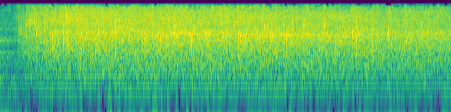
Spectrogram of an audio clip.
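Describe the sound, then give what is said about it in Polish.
Sustained, enthusiastic applause from a large audience greeting TV Trwam viewers and Radio Maryja listeners at a regional meeting of children's rosary circles in Mordarka, Divine Mercy parish, Tarnów diocese, Poland: many hands clapping in a dense, even roar that starts abruptly and holds steady at full loudness, with no voices standing out. “Tymi słowami witamy i pozdrawiamy bardzo gorąco i serdecznie wszystkich widzów telewizji Trwam i słuchaczy Radia Maryja, a uczynimy to gorącymi oklaskami.”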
